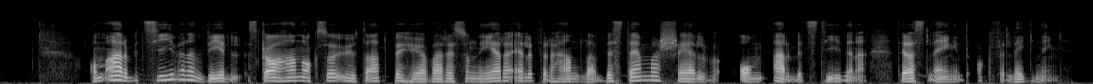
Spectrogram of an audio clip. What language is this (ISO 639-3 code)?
swe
